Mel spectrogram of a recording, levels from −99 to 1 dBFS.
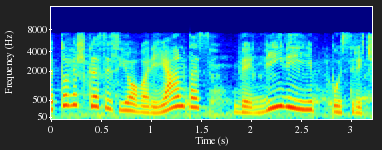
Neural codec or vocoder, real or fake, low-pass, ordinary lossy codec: codec, 16 kHz, 8 kbps, FunCodec, trained on LibriTTS, 25 frames a second; fake; 7.2 kHz; AAC, 64 kbps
